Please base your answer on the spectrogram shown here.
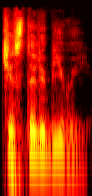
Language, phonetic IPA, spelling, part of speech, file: Russian, [t͡ɕɪstəlʲʉˈbʲivɨj], честолюбивый, adjective, Ru-честолюбивый.ogg
- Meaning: ambitious (possessing, or controlled by, ambition)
